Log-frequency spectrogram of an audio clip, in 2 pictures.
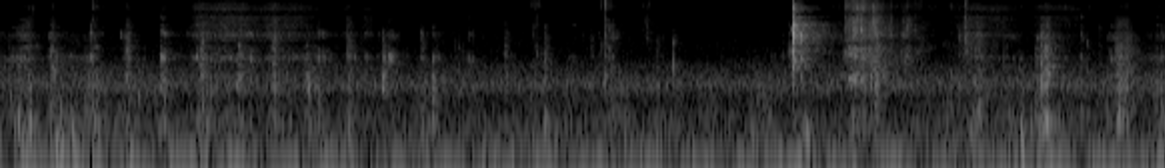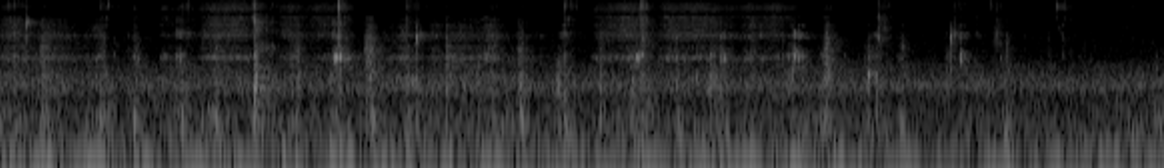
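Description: Faint chewing of a fried chicken tender, with scattered small mouth clicks; the sharpest click comes about five seconds in.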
